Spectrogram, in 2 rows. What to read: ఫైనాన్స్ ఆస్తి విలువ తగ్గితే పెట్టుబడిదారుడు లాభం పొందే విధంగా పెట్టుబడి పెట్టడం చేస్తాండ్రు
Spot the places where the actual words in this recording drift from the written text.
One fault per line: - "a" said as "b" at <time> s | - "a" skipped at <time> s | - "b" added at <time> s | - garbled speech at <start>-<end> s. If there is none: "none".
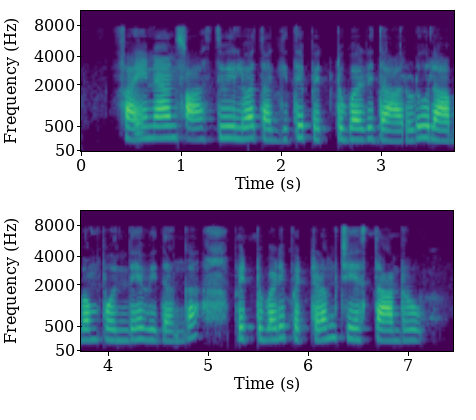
none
